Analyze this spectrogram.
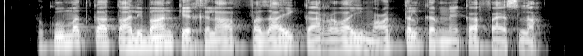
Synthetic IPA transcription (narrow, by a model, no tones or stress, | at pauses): hʊkuːmət̪kat̪aːlɪbaːnkexɪlaːfːɐzaːikaːɾːɐʋaːimʊʕət̪ːəlkɐɾnekafɛːsla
